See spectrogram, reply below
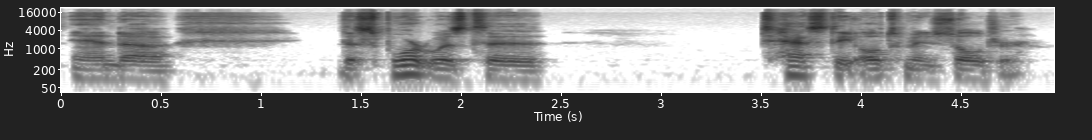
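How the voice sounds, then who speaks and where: A man's voice: fairly low pitch, slow pace, a little mellow. A man in his thirties talking in an earnest, rambling way about his big goals, often restarting his sentences. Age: 30s. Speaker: self-improvement vlogger. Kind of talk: casual motivational monologue.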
